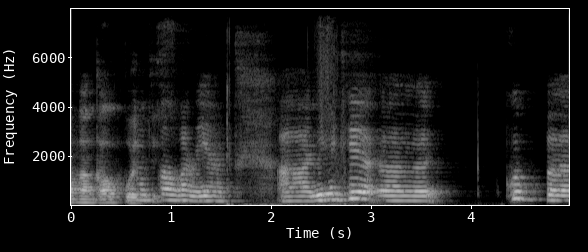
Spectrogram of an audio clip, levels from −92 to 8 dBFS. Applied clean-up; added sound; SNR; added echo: neural mask model DeepFilterNet 3.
